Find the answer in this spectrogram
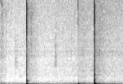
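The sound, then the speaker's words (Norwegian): Three quick, sharp flicks of a woman's fingers against a face, unevenly spaced, each a brief dull tap over a quiet background with no talking. “Hun driver og eh, knipser i, på fjes.”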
